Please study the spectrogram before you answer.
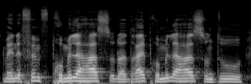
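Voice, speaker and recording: A man's voice: medium pitch, fairly even intonation, quick pace, clean tone. A man speaking as a podcast guest in casual conversation, blunt and crude, full of slang and swearing, heated and emphatic. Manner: blunt and crude, heavy slang, swears, keeps saying "Alter". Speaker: guest, child-protection activist.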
